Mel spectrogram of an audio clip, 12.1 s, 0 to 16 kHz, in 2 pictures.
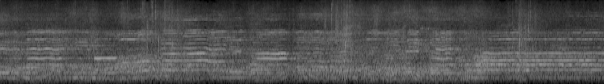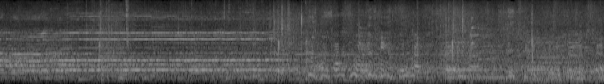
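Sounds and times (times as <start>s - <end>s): choir singing: 0.0s - 9.5s.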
